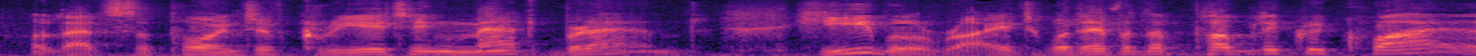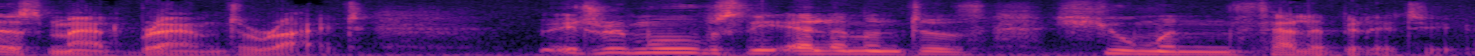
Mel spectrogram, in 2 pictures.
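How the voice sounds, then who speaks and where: A man's voice: a little high, huge pitch swings, a little fast, slight background noise. An actor playing a suave, condescending male literary agent in a radio drama, wordy, formal and coolly unruffled. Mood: smug. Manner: smooth-talking, patronising, wordy and formal.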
